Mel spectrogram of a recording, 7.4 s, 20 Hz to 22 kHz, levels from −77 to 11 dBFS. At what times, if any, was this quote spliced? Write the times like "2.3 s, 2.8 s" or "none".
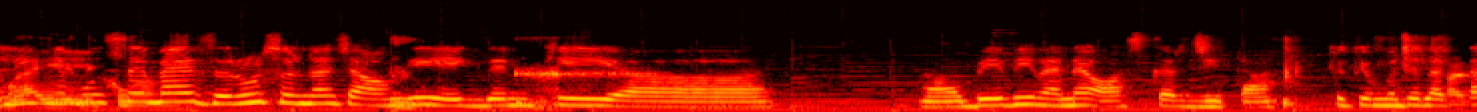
none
